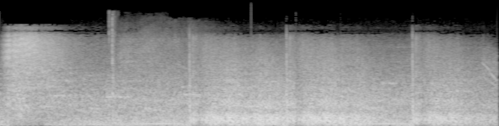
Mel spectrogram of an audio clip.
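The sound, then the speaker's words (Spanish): The first gunshots at a crowded gathering by the Chihuahua building in Mexico, fired after flares lit the sky, crack out in several sharp, loud reports at irregular intervals, layered over a dense, continuous crackling roar that fills the whole stretch without any voices. “se oyeron los primeros disparos.”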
